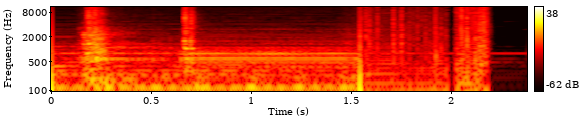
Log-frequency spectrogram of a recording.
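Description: Logo intro music: a loud deep bass pulsing about three times a second under held synth tones, with two sharp hits. About one and a half seconds in the music stops and a short glitchy hiss takes its place.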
